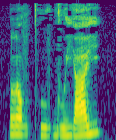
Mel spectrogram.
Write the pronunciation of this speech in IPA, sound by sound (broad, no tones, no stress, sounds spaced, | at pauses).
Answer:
l ɔ v pʰ u v ɡ u j a j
